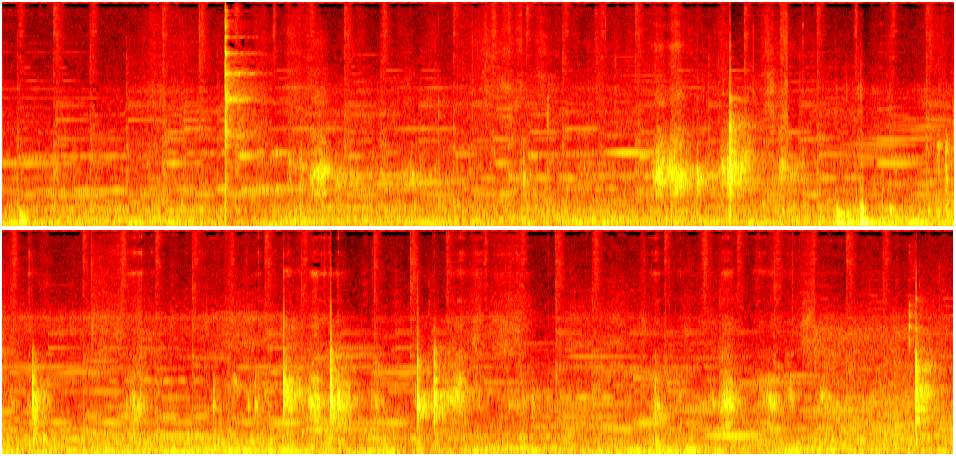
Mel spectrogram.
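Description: A spoon beats flour and baking powder into butter in a bowl for coconut nankhatai biscuits, with repeated soft knocks and clinks against the bowl in an irregular rhythm, close and moderately quiet.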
